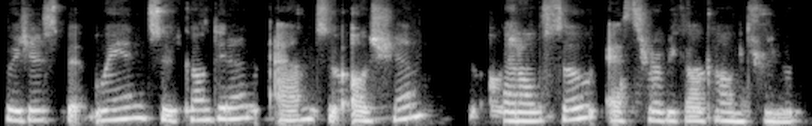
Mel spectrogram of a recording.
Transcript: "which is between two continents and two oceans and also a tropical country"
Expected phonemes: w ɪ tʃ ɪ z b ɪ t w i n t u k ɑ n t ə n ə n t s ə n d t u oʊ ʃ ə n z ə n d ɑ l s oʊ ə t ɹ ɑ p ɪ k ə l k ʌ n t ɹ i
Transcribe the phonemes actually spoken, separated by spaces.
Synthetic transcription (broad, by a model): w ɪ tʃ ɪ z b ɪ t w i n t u k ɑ n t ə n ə n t ə n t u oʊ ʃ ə n ə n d ɑ l s oʊ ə t ɹ ɑ p ɪ k ə l k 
